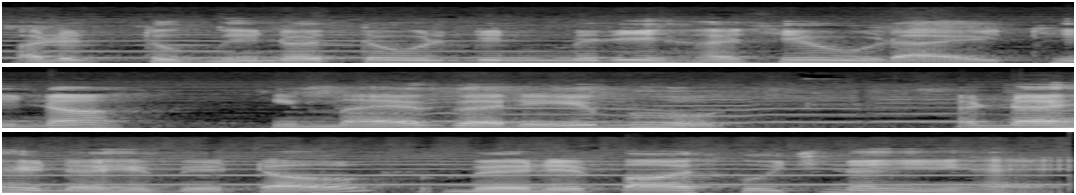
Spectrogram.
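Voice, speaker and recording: A man's voice: mid-range voice, measured pace, muffled recording, close to an everyday voice. A man voicing a village elder who moralises in cartoon dialogue. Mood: mocking, dismissive. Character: village men, stern older brother and elder neighbours. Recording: music behind the voice.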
